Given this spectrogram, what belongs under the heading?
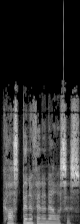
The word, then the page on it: cost-benefit analysis: American English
